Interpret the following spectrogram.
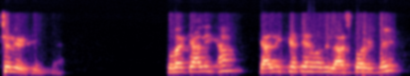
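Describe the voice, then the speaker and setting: A male teacher dictating class notes, repeating each phrase slowly so students can write it down. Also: high-pitched, steady tone, husky. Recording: tinny phone-like audio.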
